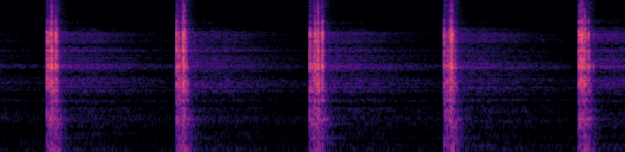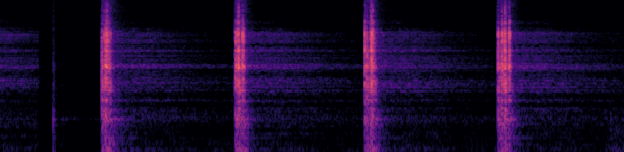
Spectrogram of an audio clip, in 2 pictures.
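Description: Clock-tick sound effect of a countdown timer: one sharp tick a second, nine in all, each with a short ringing trail.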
